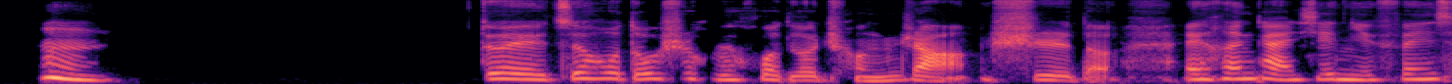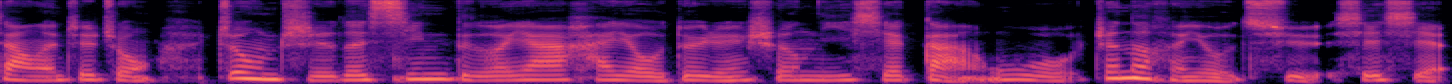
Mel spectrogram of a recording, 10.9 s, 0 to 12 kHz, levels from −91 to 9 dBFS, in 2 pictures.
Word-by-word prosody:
嗯。 195 -10 +7 1.4
对， 220 -3 +4
最 230 +5 +3
后 235 0 +1
都 215 +1 0
是 225 - -2
会 190 -3 -4
获 195 +2 -1
得 165 -1 -3
成 150 0 -3
长， 175 - +4
是 185 -2 +1
的。 - - -4 0.2
诶， 205 - +3
很 225 +2 +3
感 210 -5 +4
谢 205 +2 -3
你 195 -2 +2
分 210 +3 -1
享 185 -5 0
了 165 - -3
这 190 +1 -4
种 190 - -4 0.2
种 235 -4 +3
植 165 -5 -3
的 185 +1 -2
心 215 +2 +3
得 170 -3 -5
呀， 190 +1 0
还 185 -1 -4
有 160 -3 -3
对 175 +2 -5
人 160 +1 -5
生 175 -1 -4
的 170 - -7
一 175 - -7
些 185 -2 -2
感 210 +4 -2
悟。 190 -6 -6
真 245 +1 +2
的 250 -2 +6
很 165 -6 -7
有 145 -6 -6
趣， 160 -2 -1
谢 175 - -3
谢。 205 +10 -3
185 Hz, 255 characters per minute, -22 LUFS, 175-210 Hz, 1.4 s, 嗯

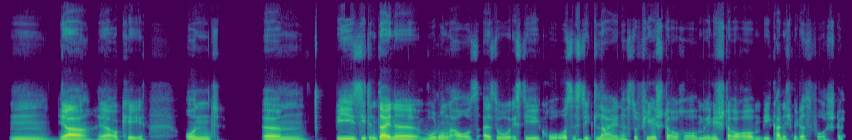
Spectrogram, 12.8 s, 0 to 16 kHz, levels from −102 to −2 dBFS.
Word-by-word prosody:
Mhm, 85 -1 -4
ja, 85 -1 +7
ja, 80 -1 0
okay. 80 +1 -4 0.6
Und, 95 -1 -1 0.6
ähm, 95 -2 +1 0.4
wie 100 +1 +2
sieht 130 +8 -4
denn 130 -2 -2
deine 105 -5 +7
Wohnung 80 - -2
aus? 75 0 -3
Also 90 0 -2
ist - - -9
die 90 -2 -3
groß, - - -4
ist - - -9
die - - -3
klein? 135 +10 -3
Hast 120 -5 -9
du 100 - -3
viel 190 - -3
Stauraum, 130 -8 -4
wenig 155 +2 -3
Stauraum? 105 -6 -1
Wie 95 - -3
kann 90 -1 +1
ich 85 -2 -9
mir - - -5
das - - -3
vorstel - - -11
95 Hz, 145 wpm, -25 LUFS, 85-110 Hz, 0.6 s, ja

